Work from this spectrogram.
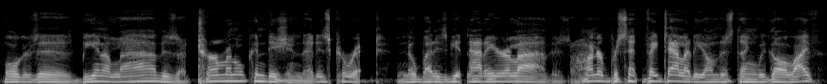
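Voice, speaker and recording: An American man hosting a casual livestream and reading out viewer comments, hoarse from laryngitis, folksy and joking with preachy asides. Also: mid-range voice, expressive, fairly quick, few pauses, no room sound. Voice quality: hoarse, strained. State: laryngitis, losing his voice. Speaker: livestream host.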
